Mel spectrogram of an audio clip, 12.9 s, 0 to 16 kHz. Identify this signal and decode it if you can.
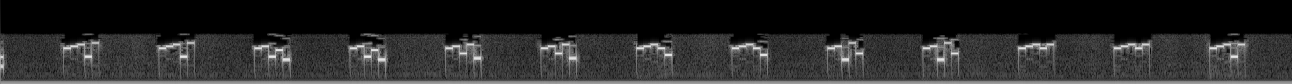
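Five-tone selective call (ZVEI), heard as quick runs of five tones, tones of about 80 ms. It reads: 89033 89033 89371 89371 89502 89502 89084 89084 89115 89115 89080 89080 89030
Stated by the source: ZVEI five-tone selective call 89094 received via SDR.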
